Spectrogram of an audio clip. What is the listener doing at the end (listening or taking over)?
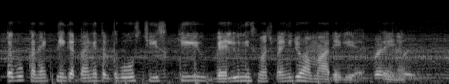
taking over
